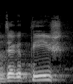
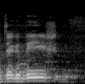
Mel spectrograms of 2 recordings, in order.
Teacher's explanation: एक गुंजन ध्वनि निकलती है, वर्गों के तीसरे अक्षर को बोलते समय एक नाद उत्पन्न होता है।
